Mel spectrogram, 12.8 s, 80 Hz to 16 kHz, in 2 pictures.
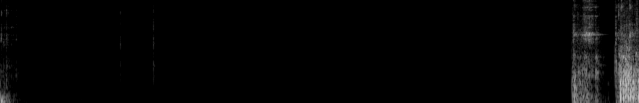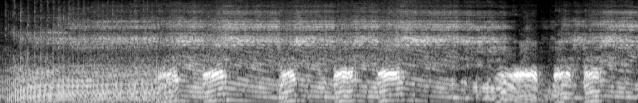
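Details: Poulan Farmhand 2500/2900 chainsaw, run with the clutch cover off to check oil flow after the clutch was checked tight. After a few seconds of quiet it fires and settles into a high, buzzy two-stroke run that blips with the throttle, sounding healthy; normal running.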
